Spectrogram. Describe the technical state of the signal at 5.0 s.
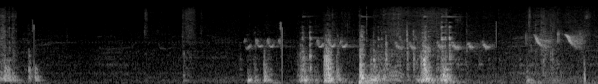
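Around 5.0 s the signal carries damaged data in a compressed stream, from 4.93 to 4.98 s. Corrupted frames there are misread by the decoder, which loses sync and hunts for the next valid frame header, producing a short chirp, squawk, click or hole lasting about 55 ms.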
